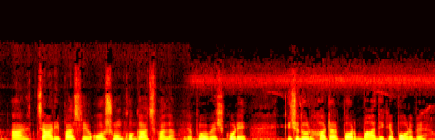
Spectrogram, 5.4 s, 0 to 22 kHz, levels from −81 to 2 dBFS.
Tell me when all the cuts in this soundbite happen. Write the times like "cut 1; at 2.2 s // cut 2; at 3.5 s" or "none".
cut 1; at 2.4 s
